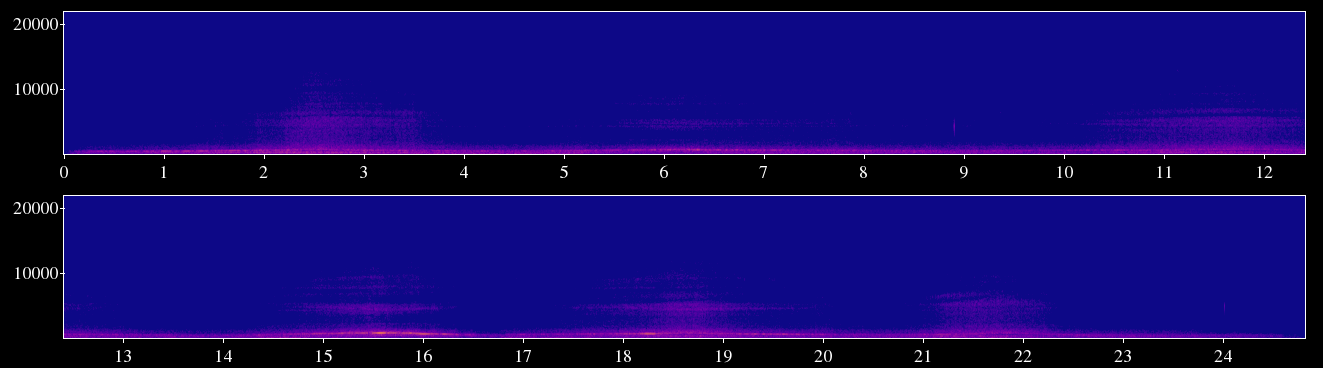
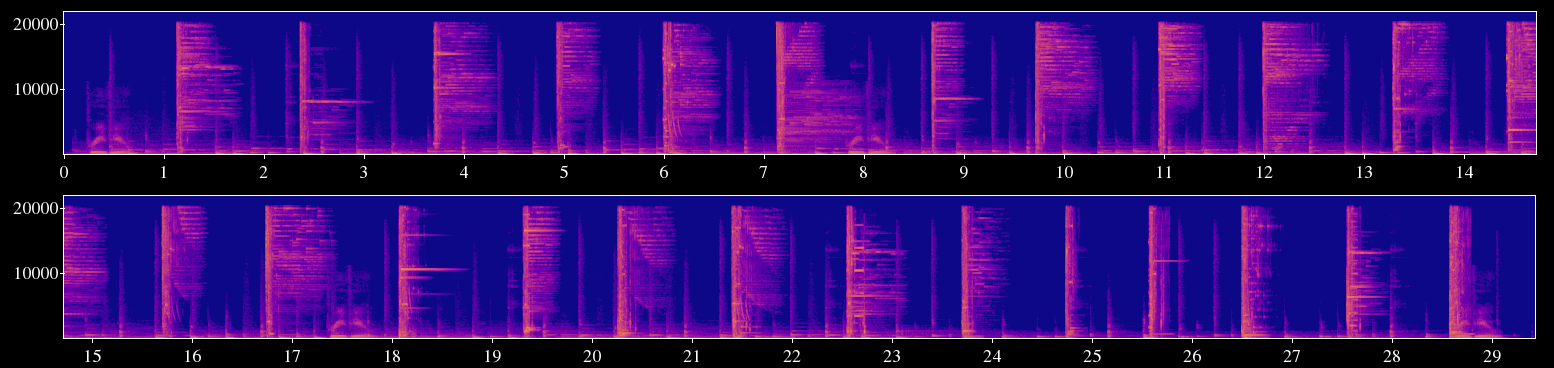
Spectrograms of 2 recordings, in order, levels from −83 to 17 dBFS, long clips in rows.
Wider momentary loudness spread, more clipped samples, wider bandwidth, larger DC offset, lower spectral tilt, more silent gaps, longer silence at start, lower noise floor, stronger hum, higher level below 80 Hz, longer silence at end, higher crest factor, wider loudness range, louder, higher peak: second, 18 LU vs 21 LU; neither; second, 14 kHz vs over 20 kHz; neither; first, -5.5 dB/octave vs -3 dB/octave; neither; about the same, 0.05 s vs 0.1 s; first, -74 dBFS vs -48 dBFS; neither; second, -66 dBFS vs -34 dBFS; about the same, 0.25 s vs 0.3 s; about the same, 28 dB vs 26 dB; first, 16 LU vs 5 LU; second, -49 LUFS vs -25 LUFS; second, -22 dBFS vs -2 dBFS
